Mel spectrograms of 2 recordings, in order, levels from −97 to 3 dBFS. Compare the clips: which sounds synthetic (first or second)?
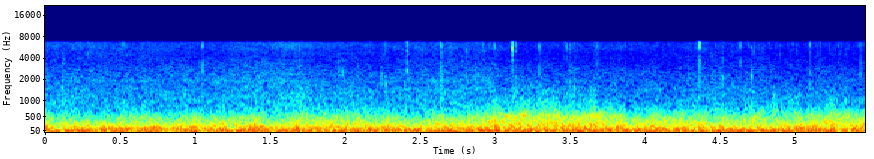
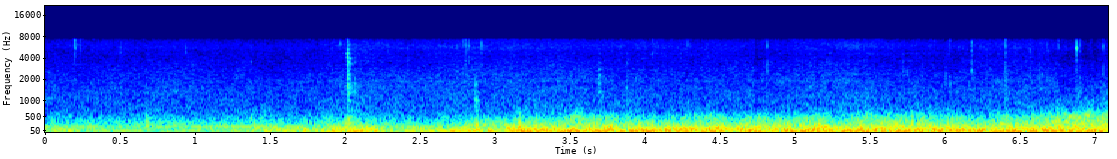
second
